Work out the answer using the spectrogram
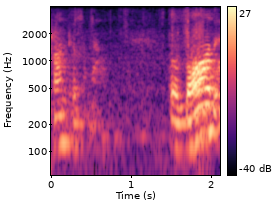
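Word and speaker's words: dod (ض): The letter dod is pronounced from the back part of the mouth, not the tip of the tongue.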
